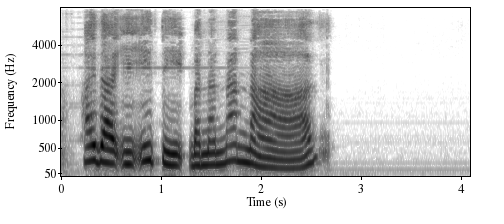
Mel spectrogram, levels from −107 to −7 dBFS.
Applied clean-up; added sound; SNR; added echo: neural separator model SepFormer DNS4.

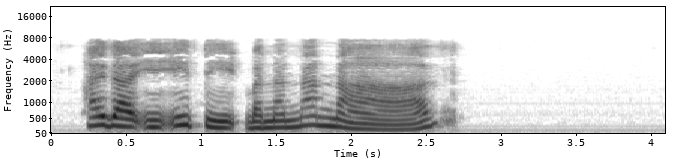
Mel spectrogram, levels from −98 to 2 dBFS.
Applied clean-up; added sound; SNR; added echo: none; none; none; none.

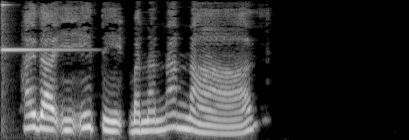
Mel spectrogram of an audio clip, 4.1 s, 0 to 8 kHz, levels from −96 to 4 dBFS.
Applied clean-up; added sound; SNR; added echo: classical method Wiener filter.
